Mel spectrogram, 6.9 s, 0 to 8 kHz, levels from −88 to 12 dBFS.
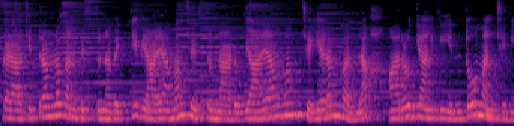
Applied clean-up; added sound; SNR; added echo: none; Harp; 19 dB; reverberation time 0.8 s.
